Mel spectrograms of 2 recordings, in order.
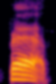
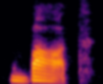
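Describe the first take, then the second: First: It is said with an American vowel. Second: It is said with a British vowel. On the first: "in American English, they say they do not pronounce a, they pronounce o" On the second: "we stress and we relax. We call it relaxed"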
